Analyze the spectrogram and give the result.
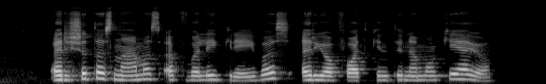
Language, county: Lithuanian, Alytus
